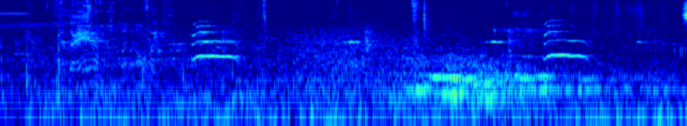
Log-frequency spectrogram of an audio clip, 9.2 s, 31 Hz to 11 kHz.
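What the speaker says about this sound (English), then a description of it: "So, is that a Siamese cat or a Sphinx cat?" A cat in Cyberpunk 2077 gives several clear meows spread across the scene, set over a steady game ambience with background noise and faint rhythmic clopping.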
